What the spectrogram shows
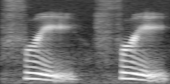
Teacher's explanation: That is the F sound. My vocal cords do not vibrate. I'm just releasing the air, blowing it out, and my teeth are right here on my bottom lip. And notice the top lip is relaxed.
